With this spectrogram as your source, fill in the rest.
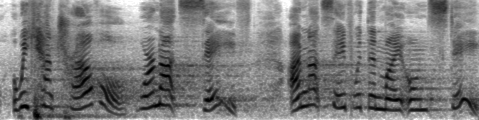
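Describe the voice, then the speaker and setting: A woman with an extremely high voice speaks very slowly, projecting loudly with very wide pitch swings. Noticeable background noise runs underneath. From New Mexico. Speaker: audience member asking a question. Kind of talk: audience Q&A.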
